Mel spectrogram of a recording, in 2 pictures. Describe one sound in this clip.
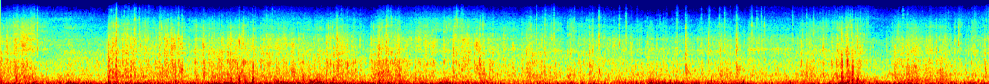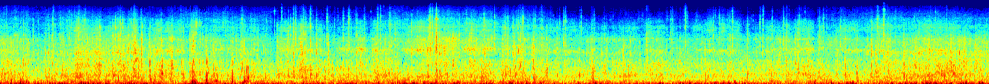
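Bicycle tyres roll and crunch fast over a dirt trail.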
